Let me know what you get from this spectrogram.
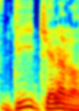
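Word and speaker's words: D'General: It's D General, because it's a D, then there's an apostrophe General after that.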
